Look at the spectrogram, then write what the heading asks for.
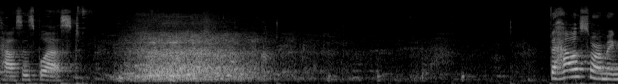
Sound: laughter

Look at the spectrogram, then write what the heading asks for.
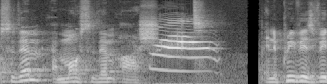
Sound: cat meow

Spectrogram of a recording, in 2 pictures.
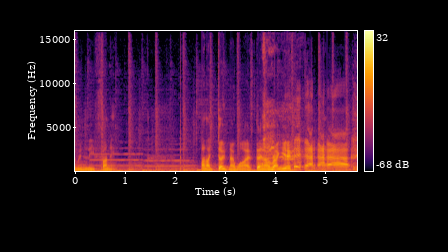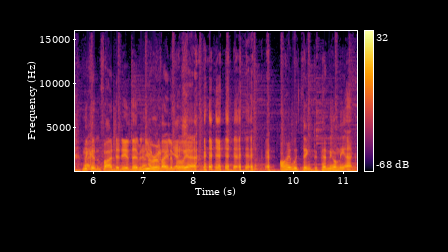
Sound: laughs

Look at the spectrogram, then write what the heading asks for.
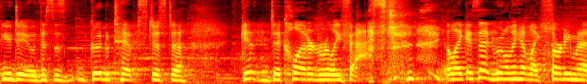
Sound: laughs

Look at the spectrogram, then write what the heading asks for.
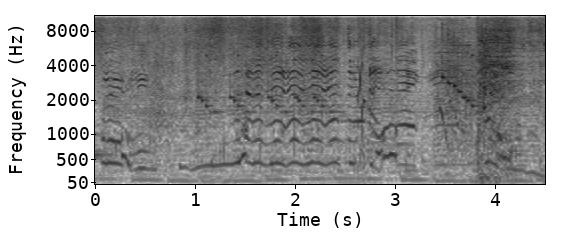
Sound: groaning; whimpering

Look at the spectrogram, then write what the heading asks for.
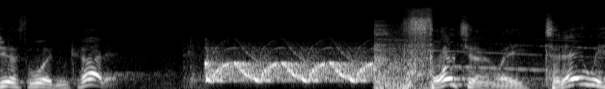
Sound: siren wailing

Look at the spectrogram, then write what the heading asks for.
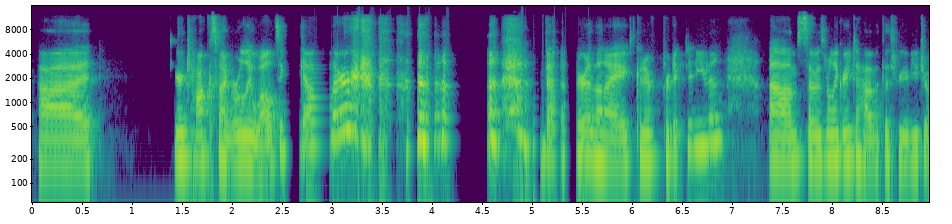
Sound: laugh

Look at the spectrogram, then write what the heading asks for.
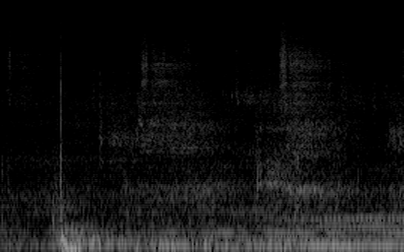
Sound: creepy whispering

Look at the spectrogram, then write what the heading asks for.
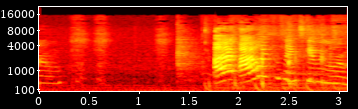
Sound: sniffles

